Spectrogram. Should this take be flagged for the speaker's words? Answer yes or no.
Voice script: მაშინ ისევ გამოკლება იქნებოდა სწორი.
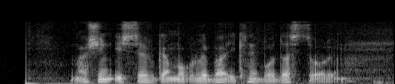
no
